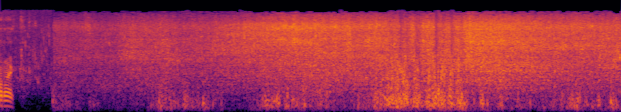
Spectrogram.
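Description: Wind blowing across the microphone together with small waves lapping on a sandy shore: a steady rushing noise that swells about halfway through.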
